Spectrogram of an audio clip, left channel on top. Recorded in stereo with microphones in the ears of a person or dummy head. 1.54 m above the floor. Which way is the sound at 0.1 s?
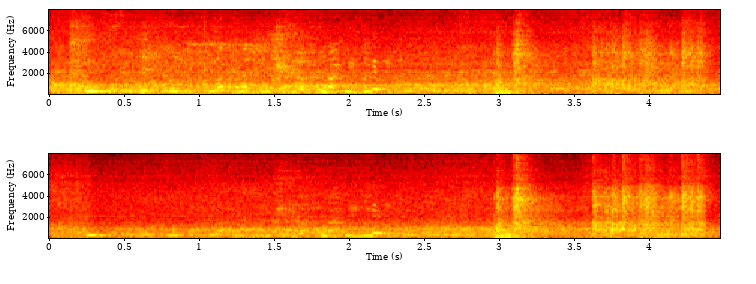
85° left.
